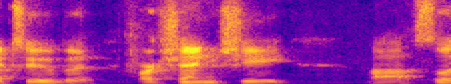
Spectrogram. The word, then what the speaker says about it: Shang-Chi: was reading the comic and just saying it phonetically. Yeah, I was saying Shang-Chi too, or Shang-Chi. So it's Shang-Chi.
